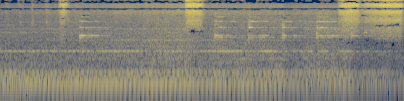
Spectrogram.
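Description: Canadian Pacific freight train passing close by: the diesel locomotives' heavy engine rumble, with short high wheel squeals and rushes of noise as the cars roll past. The engine sound drops off about seven seconds in as the locomotives go by and the boxcars follow.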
